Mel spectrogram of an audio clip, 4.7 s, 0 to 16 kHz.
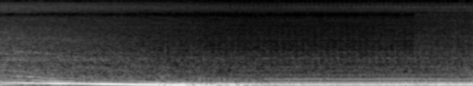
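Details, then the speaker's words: Mazda 13B rotary with Racing Beat intake and FiTech EFI in a Willys Jeep, hot restart at about 180 degrees just after the fan kicked on; catches, revs up, drops to a steady even idle within two seconds, no stumbling, normal hot start. "It's up to like 180. The fan just kicked on. I shut it off, so I'm going to show you a hot start."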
